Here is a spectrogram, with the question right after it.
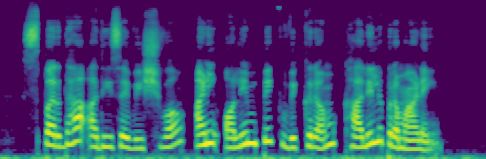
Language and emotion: Marathi, neutral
